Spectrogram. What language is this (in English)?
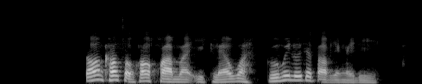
Thai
